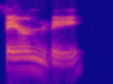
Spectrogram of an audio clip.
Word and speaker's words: Fernweh: It's spelled Fernweh, and it means, it's pronounced Fernweh, and it means the longing for faraway places, or the opposite of homesickness.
